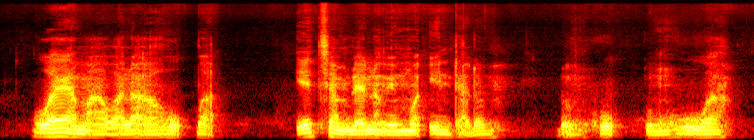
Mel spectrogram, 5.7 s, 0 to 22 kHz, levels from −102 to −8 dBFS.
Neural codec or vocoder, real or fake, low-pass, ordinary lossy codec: vocoder, 44.1 kHz, 128 mel bands, Pupu-Vocoder; fake; 19.8 kHz; none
